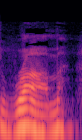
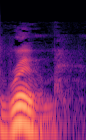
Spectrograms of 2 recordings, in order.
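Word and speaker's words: room (רום): The first word that we see here is the word extol, which is based on a Hebrew word that looks to you like it's rum, but it's room, okay? That's a long U there for the vowel.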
